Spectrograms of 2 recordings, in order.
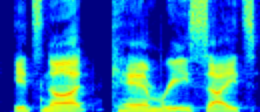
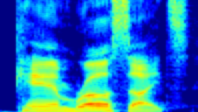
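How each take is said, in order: First: "Camry" said as two syllables, like the car; wrong version, Camry. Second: Camera said with three clear syllables, "cam-er-a"; camera sites. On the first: Rap teacher showing the wrong rhyme word, contrasting pronunciation. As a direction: demonstrate the clipped wrong "Camry". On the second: Rap teacher showing students the right word, careful pronunciation. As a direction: spell out "camera" slowly for the rhyme. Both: Shown as a demonstration.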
